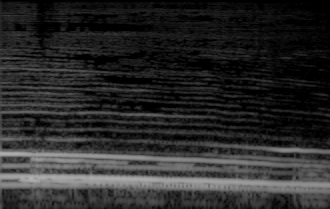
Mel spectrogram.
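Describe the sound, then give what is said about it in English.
People on the radio show Native Roots Radio Presents I'm Awake, in a segment supported by Howling for Wolves, imitate a wolf's howl in one long, loud, drawn-out call whose pitch sinks slowly from start to finish, with no talking. “You know, if we would have had our chihuahuas there, they would have started howling with us.”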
